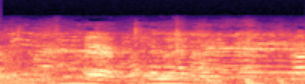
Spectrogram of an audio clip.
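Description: Voices talking over one another: chatter of several people, with a short spoken "hey" about half a second in.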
